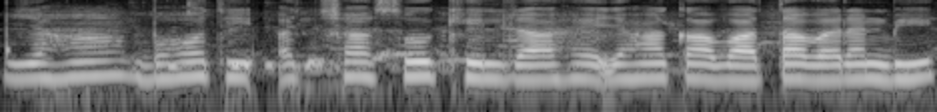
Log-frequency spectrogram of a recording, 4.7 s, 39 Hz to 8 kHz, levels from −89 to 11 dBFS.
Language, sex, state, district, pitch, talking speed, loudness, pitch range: Hindi, female, Bihar, Katihar, 195 Hz, 155 wpm, -18 LUFS, 190-205 Hz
